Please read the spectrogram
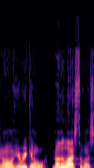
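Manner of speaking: ordinary talk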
